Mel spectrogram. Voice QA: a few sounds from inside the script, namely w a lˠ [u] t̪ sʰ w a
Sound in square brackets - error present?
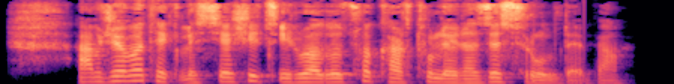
yes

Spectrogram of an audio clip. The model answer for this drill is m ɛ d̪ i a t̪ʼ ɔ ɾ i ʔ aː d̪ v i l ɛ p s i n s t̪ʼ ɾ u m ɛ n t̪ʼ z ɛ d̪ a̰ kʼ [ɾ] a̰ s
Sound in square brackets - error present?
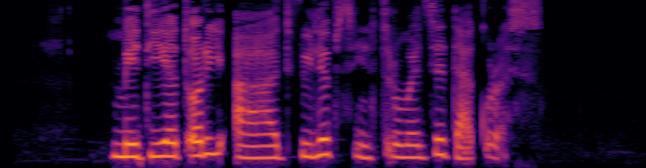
no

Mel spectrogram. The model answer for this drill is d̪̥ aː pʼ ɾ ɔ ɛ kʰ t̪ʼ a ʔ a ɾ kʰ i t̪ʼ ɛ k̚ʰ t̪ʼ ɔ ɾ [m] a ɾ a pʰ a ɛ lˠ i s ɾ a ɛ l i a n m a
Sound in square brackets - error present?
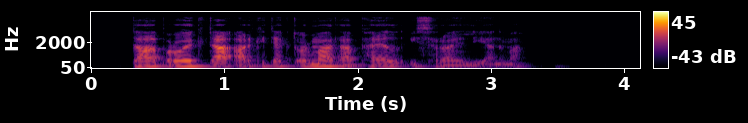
no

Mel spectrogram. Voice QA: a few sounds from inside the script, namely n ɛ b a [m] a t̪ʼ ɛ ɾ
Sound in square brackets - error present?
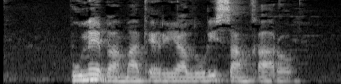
no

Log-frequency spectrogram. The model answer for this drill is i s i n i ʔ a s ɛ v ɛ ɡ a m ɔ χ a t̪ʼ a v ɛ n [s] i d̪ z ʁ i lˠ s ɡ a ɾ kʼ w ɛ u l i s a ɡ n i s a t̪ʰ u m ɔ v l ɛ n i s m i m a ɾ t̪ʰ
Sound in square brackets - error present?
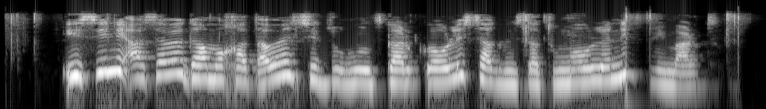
no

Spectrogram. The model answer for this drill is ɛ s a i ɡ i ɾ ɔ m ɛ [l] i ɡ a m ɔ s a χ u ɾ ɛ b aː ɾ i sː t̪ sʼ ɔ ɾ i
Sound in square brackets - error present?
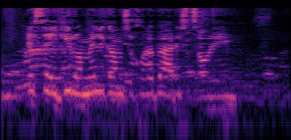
no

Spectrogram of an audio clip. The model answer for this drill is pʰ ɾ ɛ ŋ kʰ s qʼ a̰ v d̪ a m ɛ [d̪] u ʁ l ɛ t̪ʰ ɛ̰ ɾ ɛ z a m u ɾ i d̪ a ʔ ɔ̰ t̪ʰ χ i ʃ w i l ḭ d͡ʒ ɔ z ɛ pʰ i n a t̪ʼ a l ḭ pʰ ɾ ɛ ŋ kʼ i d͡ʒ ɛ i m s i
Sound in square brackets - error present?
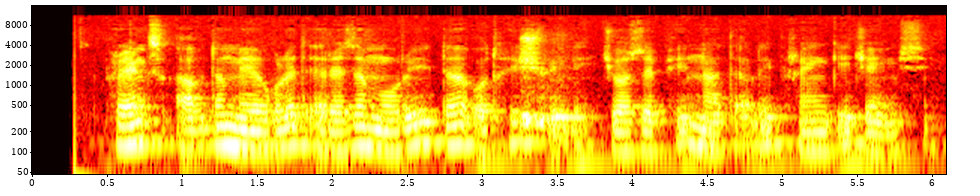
yes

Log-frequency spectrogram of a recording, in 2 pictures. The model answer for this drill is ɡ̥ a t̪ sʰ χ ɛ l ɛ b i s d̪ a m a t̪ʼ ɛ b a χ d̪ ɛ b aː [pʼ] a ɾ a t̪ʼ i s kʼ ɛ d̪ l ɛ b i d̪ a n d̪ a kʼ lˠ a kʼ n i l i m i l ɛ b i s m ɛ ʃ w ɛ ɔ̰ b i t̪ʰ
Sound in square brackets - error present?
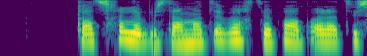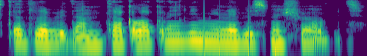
no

